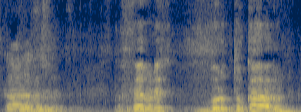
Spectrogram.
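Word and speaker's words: برتقال: The third one is Burtuqalun. Burtakalun. Remember in Arabic you don't have pe or pa or whatever.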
